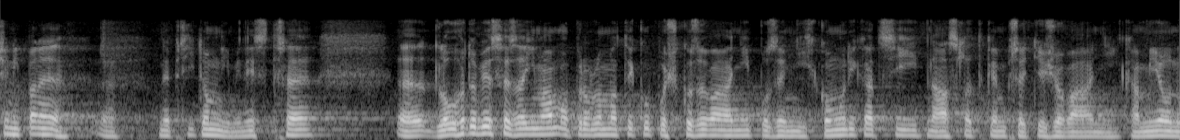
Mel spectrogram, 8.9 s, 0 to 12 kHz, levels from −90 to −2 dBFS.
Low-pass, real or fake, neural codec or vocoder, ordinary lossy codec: 7.2 kHz; real; none; Opus, 64 kbps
